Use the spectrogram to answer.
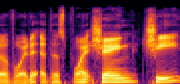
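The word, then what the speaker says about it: Shang-Chi: it at this point shang chi which pronounced in the movie trailer shong chi oh my god and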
